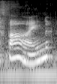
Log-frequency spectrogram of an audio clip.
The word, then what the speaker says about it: fine: The word fine has that silent E at the end. Some people call it sneaky E or quiet E, but it's going to make that vowel in the middle, the I, make I, where I says its name.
